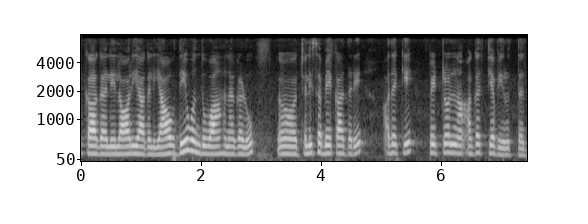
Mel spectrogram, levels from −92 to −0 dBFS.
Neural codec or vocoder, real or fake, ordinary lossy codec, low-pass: none; real; none; 7.2 kHz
